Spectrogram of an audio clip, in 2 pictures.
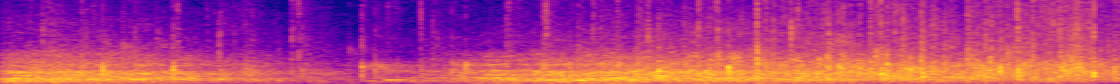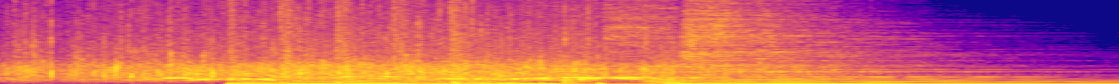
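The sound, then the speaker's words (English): An audience breaks into loud, sustained applause, a dense steady patter of many hands. Partway through, a low sustained musical tone swells beneath the clapping before it all fades out. “Round of applause.”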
